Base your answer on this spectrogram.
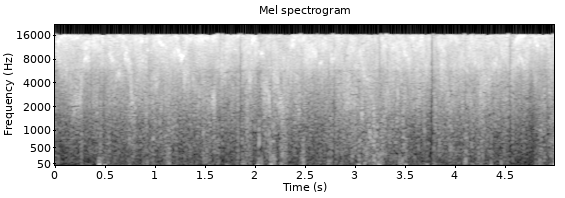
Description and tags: Results from running randomly-generated neural networks (all weights in neuron connections start random and then slowly drift when generating). The reason could be input compression needed for network to actually work. Each sound channel is an output from two separate neurons in the network. Each sample in this pack is generated by a separate network, as they wasn’t saved anywhere after they produce a thing. Global parameters (output compression, neuron count, drift rate etc.) aren’t the same from sample to sample, too.
harsh, random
